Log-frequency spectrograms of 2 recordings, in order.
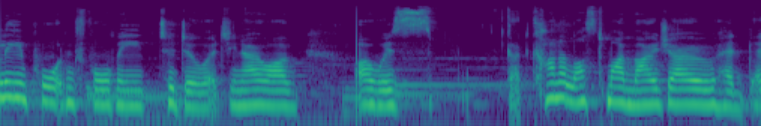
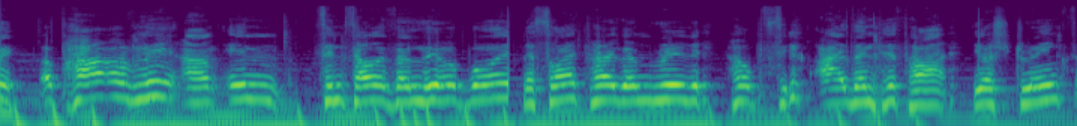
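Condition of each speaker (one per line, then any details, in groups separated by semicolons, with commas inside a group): No condition
Cerebral palsy; from birth, affects fine motor, coordination, balance, spasms, cramps; speech delayed as teenager, later improved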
